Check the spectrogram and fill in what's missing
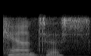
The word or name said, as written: cantus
